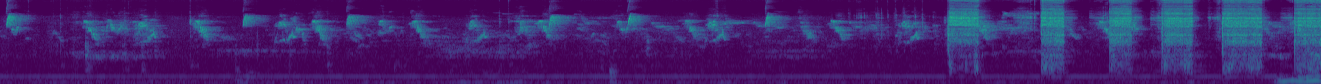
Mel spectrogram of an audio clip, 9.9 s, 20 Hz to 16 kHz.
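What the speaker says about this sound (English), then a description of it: "Try and blow some carb cleaner up that jet too." Carb cleaner sprays from an aerosol can into the carburetor jet of a 1970 Lawn-Boy Buttercup mower, several loud hissing bursts in a row after a stretch of busy birdsong outdoors.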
